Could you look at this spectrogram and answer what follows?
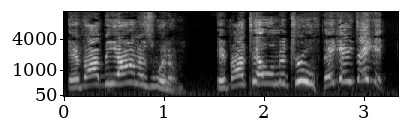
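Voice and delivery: ordinary talk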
